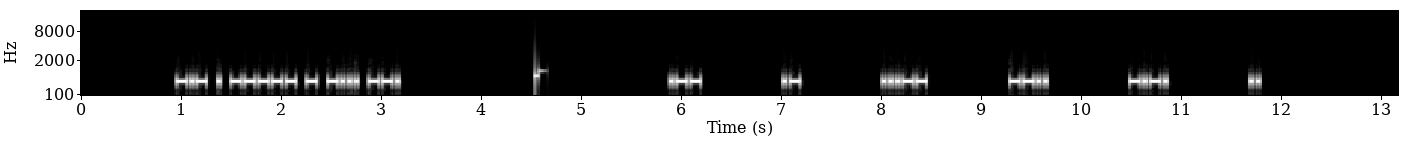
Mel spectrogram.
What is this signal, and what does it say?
Morse code, heard as a keyed tone, about 34 wpm, spaced as for 15 wpm, 700 Hz. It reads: KE0TBG WA3ZCI
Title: USA Call Signs - 6 Characters - 8x Character Spacing - 35wpm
